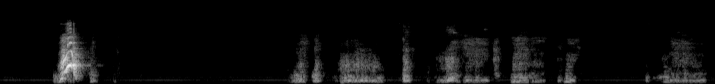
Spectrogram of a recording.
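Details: Two pet dachshunds playing indoors, one running around the other: a single sharp bark opens, then after a pause come short low grumbling growls in choppy bursts, rough and throaty.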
